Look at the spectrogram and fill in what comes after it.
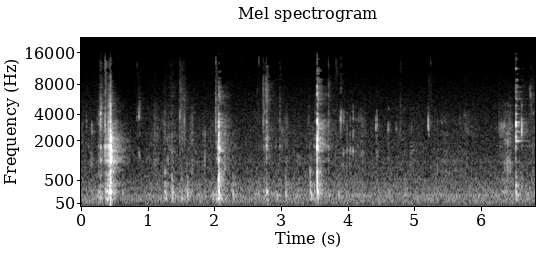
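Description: Close-miked crunchy chewing of a chopped salad, with many small crackles. About four sharper clicks stand out, the loudest about half a second in.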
